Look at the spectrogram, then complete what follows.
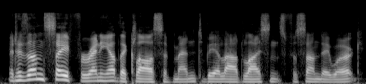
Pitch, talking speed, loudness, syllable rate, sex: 145 Hz, 260 wpm, -18 LUFS, 7.2 syllables/s, male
